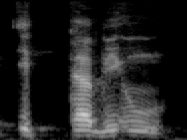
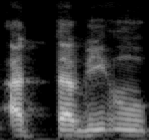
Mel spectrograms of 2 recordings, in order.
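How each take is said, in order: First: The word begins with an 'i' vowel. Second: The word begins with an 'a' vowel. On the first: The speaker calls it right. "Jawapannya kena baca ittabi'u" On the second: The speaker calls it wrong. "dia orang keliru nak baca attabi'u"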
